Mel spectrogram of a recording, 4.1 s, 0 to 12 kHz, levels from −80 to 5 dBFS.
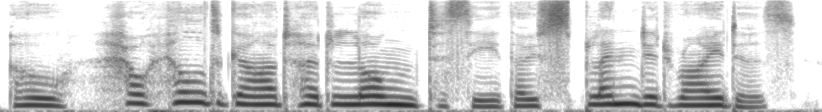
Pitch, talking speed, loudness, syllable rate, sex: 225 Hz, 145 wpm, -19 LUFS, 4.7 syllables/s, female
